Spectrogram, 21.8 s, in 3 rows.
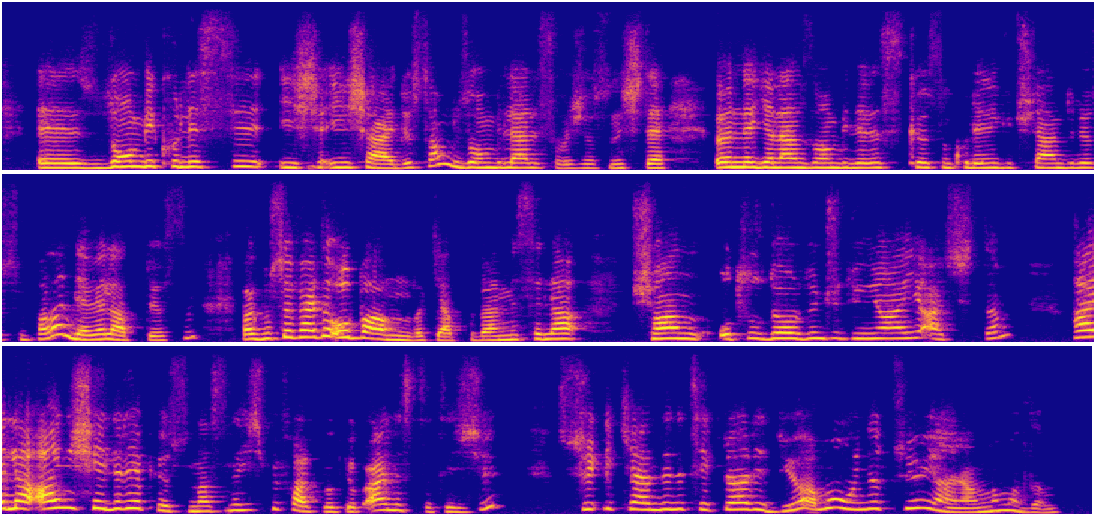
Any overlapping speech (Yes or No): No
